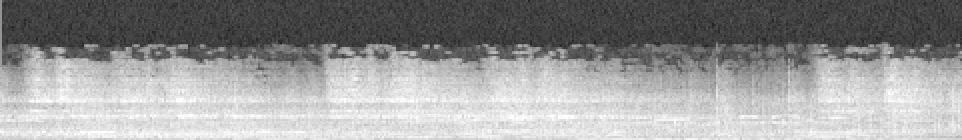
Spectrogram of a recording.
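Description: Live blues band playing with electric guitar, a long note held from about two seconds in.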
